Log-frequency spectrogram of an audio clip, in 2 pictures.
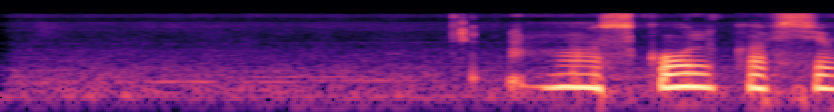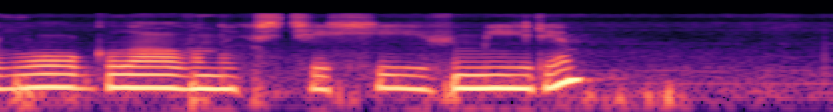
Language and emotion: Russian, sad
